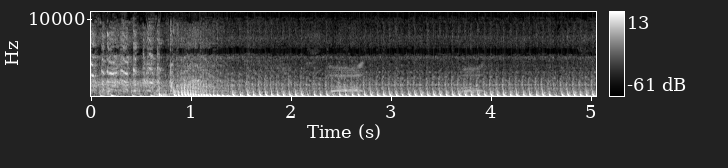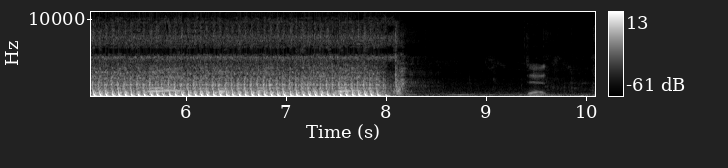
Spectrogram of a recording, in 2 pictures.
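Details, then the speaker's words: 2011 KTM 350 SXF single with the idle turned up: it revs and runs evenly for several seconds, then cuts out and won't restart. Fuel pump suspected; later fixed by swapping the tank/fuel pump, injector and spark plug. Engine stalls after starting. "I went the idle right up and it still died won't start again so I'm assuming it's the fuel pump"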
